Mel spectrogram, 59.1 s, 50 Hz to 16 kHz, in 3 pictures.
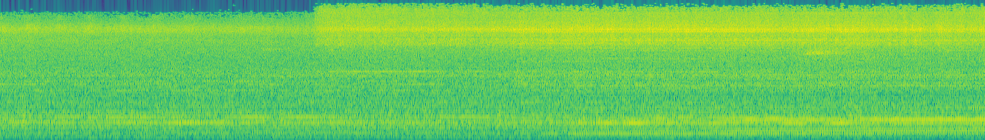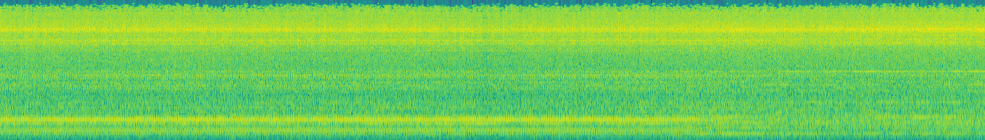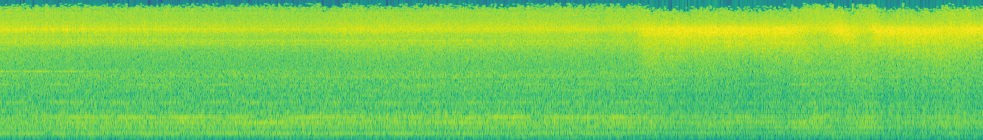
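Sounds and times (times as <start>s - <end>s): grinding machine whining: 0.0s - 59.0s.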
